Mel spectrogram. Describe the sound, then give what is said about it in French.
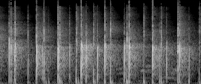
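A small group clapping for themselves, many sharp, distinct handclaps in a quick, loose rhythm, clear and fairly loud, with no steady crowd wash behind them. “On peut s'applaudir. Hein. Bravo.”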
